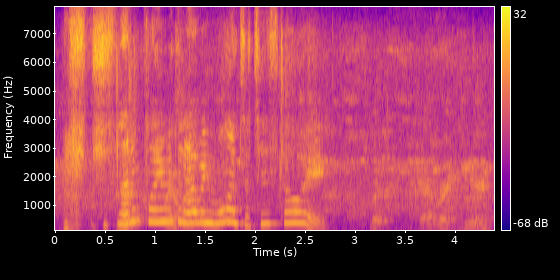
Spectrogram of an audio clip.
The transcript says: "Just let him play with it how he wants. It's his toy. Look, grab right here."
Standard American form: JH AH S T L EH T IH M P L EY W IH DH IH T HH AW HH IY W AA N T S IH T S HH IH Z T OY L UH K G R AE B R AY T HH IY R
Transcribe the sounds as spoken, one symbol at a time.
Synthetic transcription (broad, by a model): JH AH S T L EH T IH M P L EY W IH DH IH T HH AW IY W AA N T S IH T S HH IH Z T OY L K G AE R AY T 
